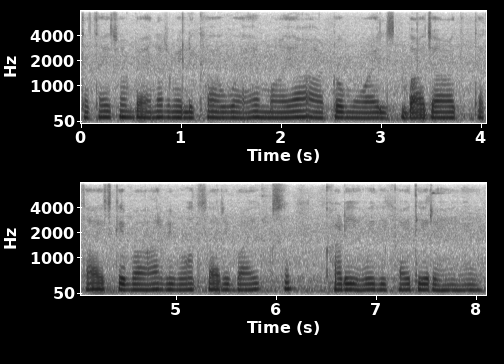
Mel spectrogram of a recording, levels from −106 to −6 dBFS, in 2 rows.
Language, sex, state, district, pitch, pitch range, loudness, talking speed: Hindi, male, Chhattisgarh, Bastar, 150 Hz, 140-155 Hz, -24 LUFS, 170 wpm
